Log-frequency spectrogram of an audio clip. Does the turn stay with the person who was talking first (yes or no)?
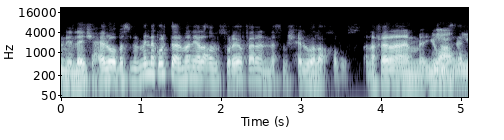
no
